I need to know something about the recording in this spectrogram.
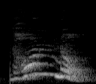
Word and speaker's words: ধন্য: ধন্য, কান্দে বাড়ি ধ দন্ত নয় জ ফলা ধন্য। ঠিক আছে, এখানে জ ফলাটা কি একটু ঊর্ধ্বভাবে উচ্চারণ করতে হবে এবং প্রত্যেকটা শব্দ ডাবল ভাবে উচ্চারণ হবে।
